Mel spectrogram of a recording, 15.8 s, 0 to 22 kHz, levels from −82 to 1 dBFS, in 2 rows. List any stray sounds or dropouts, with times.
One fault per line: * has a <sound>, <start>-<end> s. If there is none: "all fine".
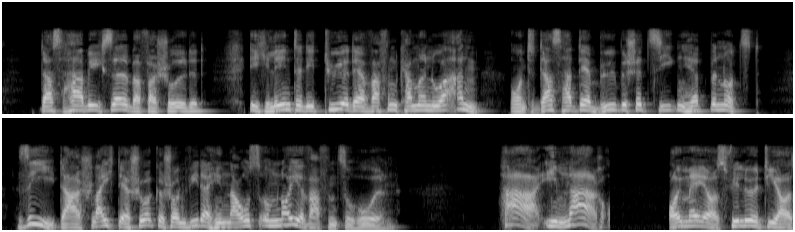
all fine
